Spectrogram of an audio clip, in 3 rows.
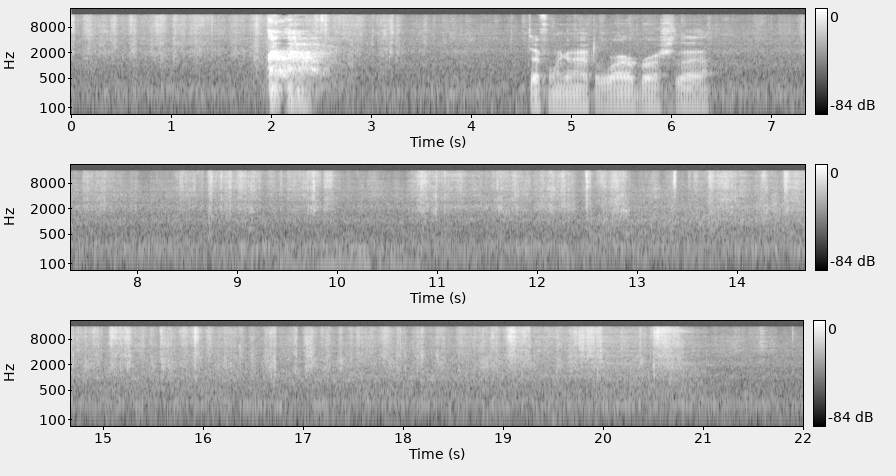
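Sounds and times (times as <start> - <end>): low room hum: 0.0 - 22.0
handling clicks and rustles: 7.0 - 22.0.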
